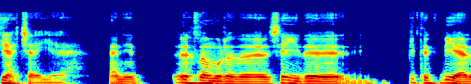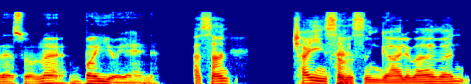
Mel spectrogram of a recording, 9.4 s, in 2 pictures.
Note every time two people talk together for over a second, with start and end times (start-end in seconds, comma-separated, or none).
none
